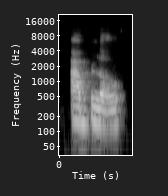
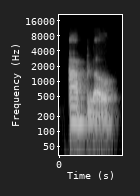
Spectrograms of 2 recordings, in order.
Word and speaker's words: hablo: So hablo means I speak, hablo. And you'll notice that the H is silent. If you have watched my phonics video, you'll know that an H is usually silent in Spanish.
